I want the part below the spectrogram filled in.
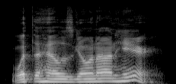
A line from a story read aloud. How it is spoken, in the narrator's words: He yelled, barely audible under the music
